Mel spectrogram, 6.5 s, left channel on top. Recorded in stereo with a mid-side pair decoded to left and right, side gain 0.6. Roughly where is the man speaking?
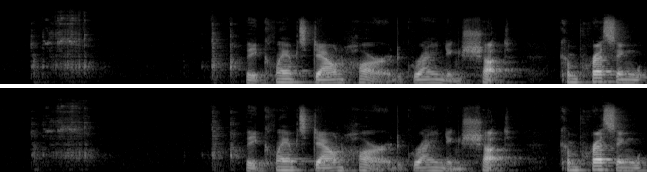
Ahead.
